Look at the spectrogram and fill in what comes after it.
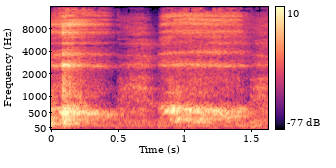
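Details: Two low, rattling, snore-like breath noises imitated by an adult to illustrate rhonchi, coarse secretion sounds, contrasted with the high-pitched whistling wheeze typical of bronchiolitis; not wheeze.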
